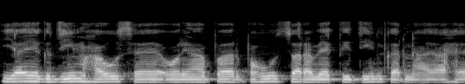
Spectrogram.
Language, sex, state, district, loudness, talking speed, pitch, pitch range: Hindi, male, Jharkhand, Deoghar, -14 LUFS, 195 wpm, 120 Hz, 115-130 Hz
